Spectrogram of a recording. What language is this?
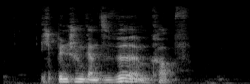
German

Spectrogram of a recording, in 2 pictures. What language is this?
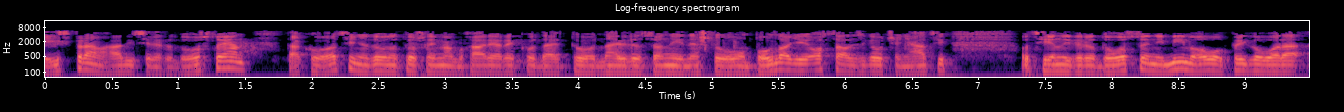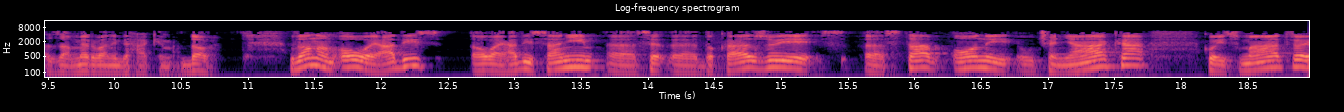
Croatian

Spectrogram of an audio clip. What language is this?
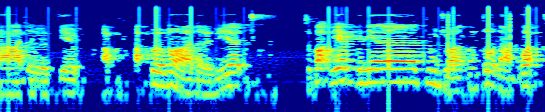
Malay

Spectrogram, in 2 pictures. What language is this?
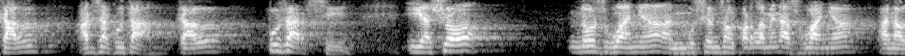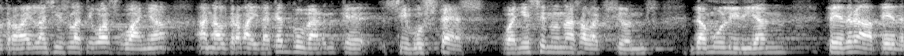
Catalan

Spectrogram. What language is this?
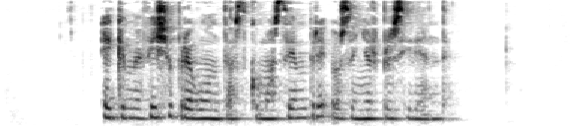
Galician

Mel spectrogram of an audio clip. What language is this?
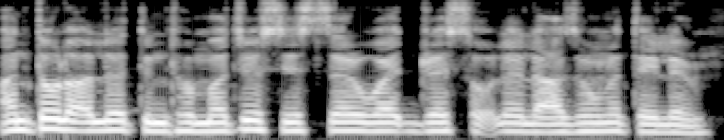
Wancho Naga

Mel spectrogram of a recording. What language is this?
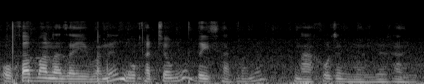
Bodo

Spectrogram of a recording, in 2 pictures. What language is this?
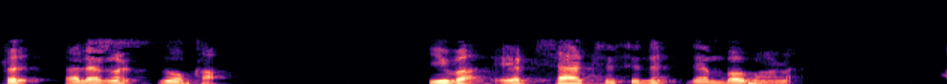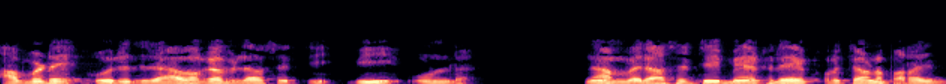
Malayalam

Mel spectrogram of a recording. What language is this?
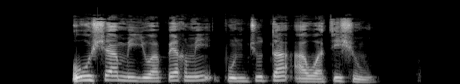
Corongo Ancash Quechua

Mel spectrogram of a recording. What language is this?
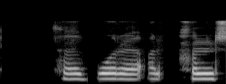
Icelandic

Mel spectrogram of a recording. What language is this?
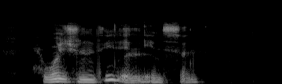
Kabyle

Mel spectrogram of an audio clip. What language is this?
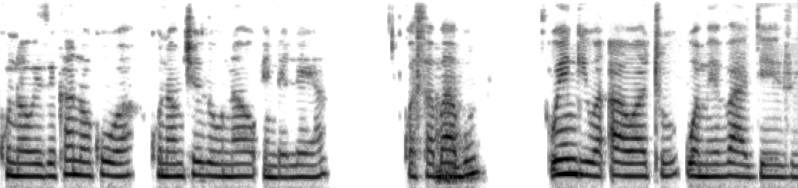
Swahili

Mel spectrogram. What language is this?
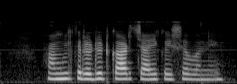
Bhojpuri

